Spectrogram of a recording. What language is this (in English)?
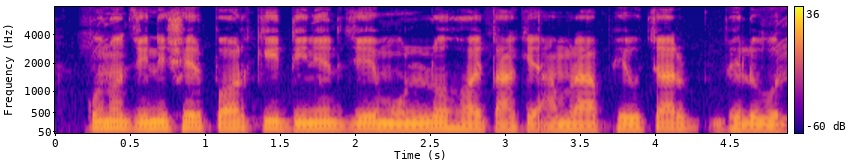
Bangla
